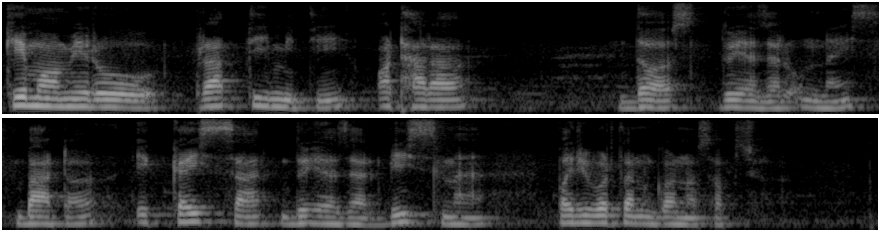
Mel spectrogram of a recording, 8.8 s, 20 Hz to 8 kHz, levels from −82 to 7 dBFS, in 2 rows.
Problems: none marked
